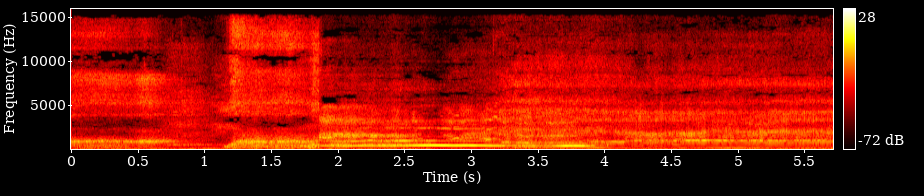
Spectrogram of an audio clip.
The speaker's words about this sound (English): And I have a cat that made this sound.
